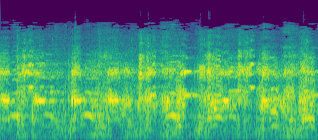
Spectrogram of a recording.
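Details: Squabbling flamingos at a zoo in Columbus, Ohio, thought to be Caribbean flamingos, make loud goose-like nasal honks in a steady overlapping jumble, about three calls each second.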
